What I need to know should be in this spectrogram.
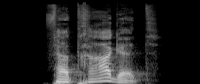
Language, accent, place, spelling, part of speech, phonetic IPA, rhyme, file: German, Germany, Berlin, vertraget, verb, [fɛɐ̯ˈtʁaːɡət], -aːɡət, De-vertraget.ogg
- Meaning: second-person plural subjunctive I of vertragen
